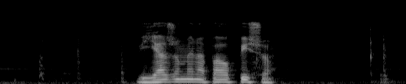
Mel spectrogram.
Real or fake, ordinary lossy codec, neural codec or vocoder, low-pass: real; MP3, 64 kbps; none; 7.2 kHz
